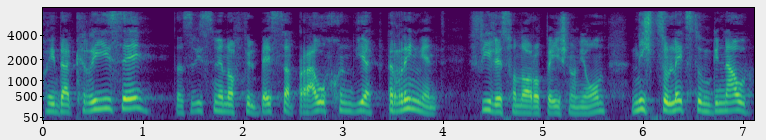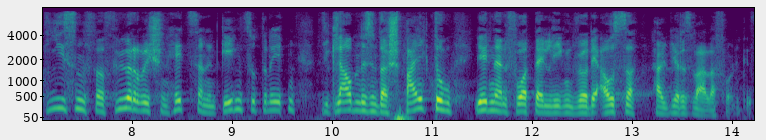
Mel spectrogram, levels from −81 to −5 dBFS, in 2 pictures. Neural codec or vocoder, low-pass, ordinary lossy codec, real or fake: codec, 16 kHz, 2 kbps, FunCodec, trained on LibriTTS, 25 frames a second; 7.2 kHz; MP3, 48 kbps; fake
